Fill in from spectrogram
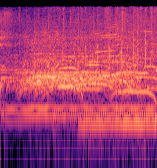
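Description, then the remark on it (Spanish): A loud crowd cheers steadily, with many voices whooping and shouting together and some clapping mixed in, sustained for a few seconds without a break. “Un aplauso fuerte para nuestros hermanos cubanos.”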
